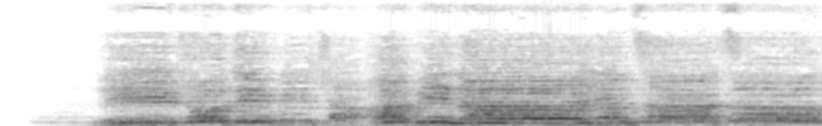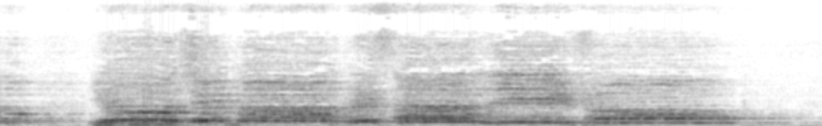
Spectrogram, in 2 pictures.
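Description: A women's choir singing in parts, coming in about half a second in, with a short dip about six seconds in before the singing resumes.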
